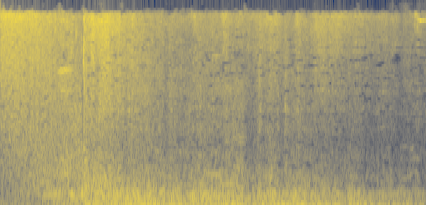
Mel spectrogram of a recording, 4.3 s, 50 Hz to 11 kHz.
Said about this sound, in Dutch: Zware Russische aanvallen op Oekraïne. Explosies in het hele land. Rond 8 uur vanmorgen, tijdens de ochtendspits, vallen in Kiev de eerste bommen.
